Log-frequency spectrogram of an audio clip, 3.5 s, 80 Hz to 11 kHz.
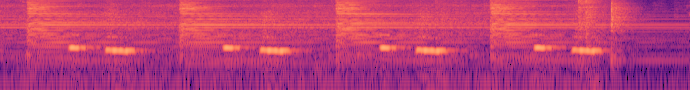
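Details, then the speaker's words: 1940s Hubert Herr Black Forest cuckoo clock after cleaning, oiling, new Tyvek bellows and gong adjustment: four clean two-note cuckoo calls, high then low, each opened by a bright ringing gong strike, evenly spaced; normal call. "And now let's test that cuckoo out, because I adjusted the gong."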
